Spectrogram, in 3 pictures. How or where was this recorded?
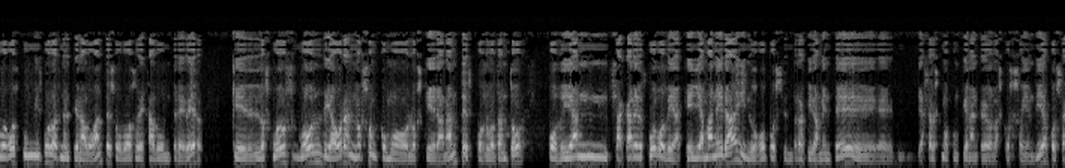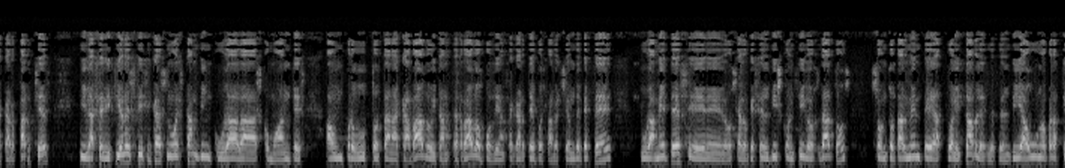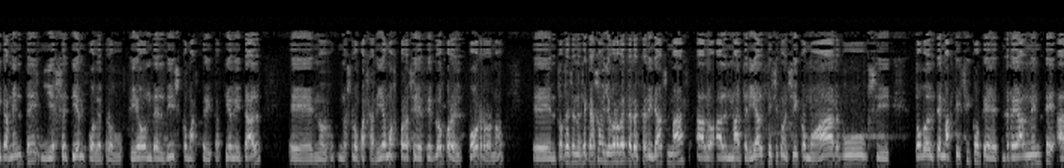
phone line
